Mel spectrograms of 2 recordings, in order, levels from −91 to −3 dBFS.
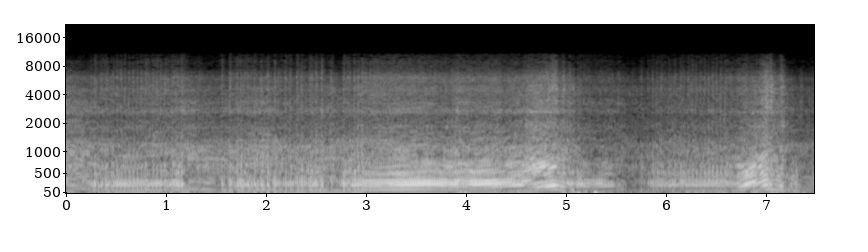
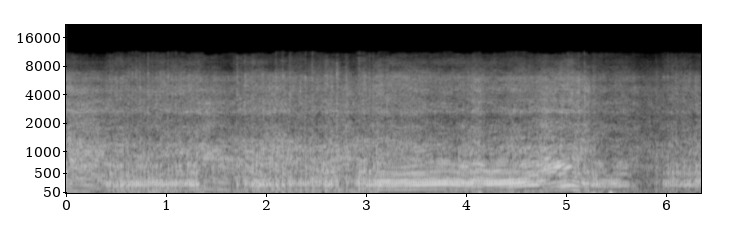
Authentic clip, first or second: first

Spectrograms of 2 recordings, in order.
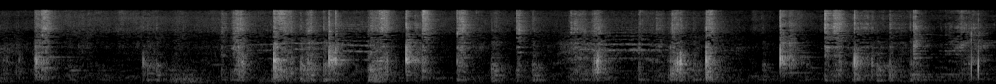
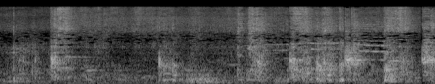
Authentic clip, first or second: first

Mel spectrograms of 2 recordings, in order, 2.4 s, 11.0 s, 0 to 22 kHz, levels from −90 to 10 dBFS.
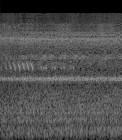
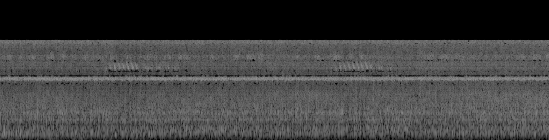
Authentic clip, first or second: first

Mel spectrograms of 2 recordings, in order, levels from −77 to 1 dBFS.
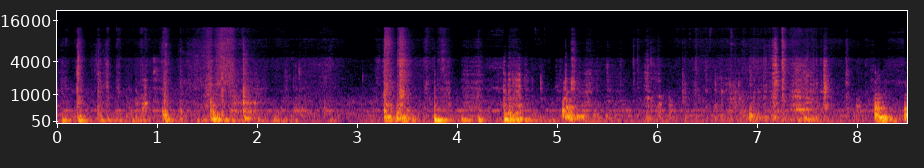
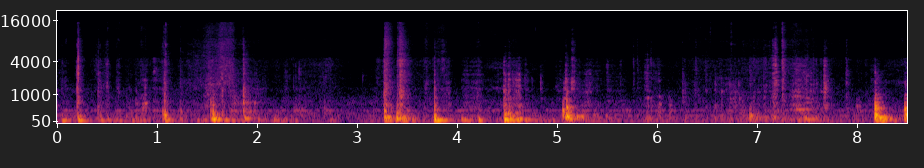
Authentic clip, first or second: first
